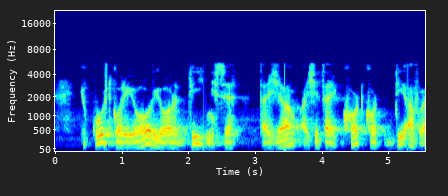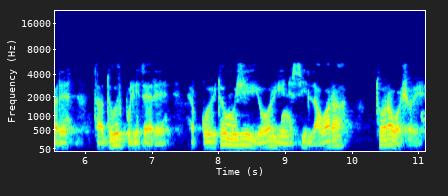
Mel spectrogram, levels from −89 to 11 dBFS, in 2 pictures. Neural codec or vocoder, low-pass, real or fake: none; 5.4 kHz; real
